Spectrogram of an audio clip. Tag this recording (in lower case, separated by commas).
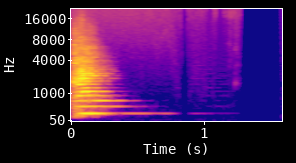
musical instrument, music, bowed string instrument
